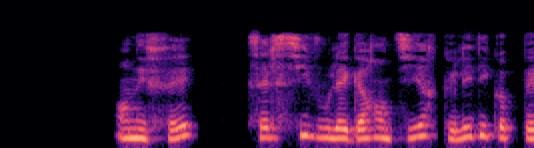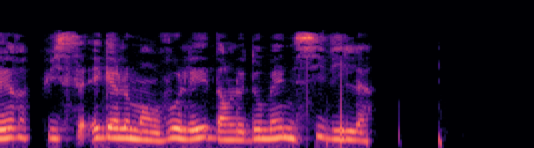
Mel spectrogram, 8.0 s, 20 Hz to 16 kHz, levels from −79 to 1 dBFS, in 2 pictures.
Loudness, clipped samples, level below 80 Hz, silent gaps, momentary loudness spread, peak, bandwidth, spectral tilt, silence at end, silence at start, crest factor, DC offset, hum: -21 LUFS; under 0.1%; -58 dBFS; 1.51-1.65 s, 1.77-1.85 s, 4.26-4.31 s; 7 LU; -4 dBFS; 8 kHz; -5 dB/octave; 1.25 s; 0.9 s; 18 dB; under 0.1%; none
